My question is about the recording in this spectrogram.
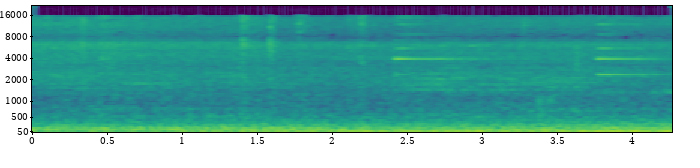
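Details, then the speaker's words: Suzuki Ertiga at road speed: a steady, even low roar in the cabin, heard at 20–60 km/h and louder above 40 km/h, louder than the engine and persisting with the engine off. Suspected worn left wheel bearing. "Brian kita dengar lagi sepertinya dari bearing roda sebelah kiri nih nanti kita cek Saya rasa ini bearing roda"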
